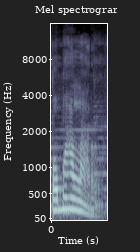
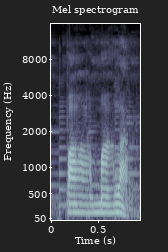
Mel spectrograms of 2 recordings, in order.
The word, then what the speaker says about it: pemalar: Berikutnya di Banjar Kuala itu disebut pemalar. Tapi kalau Banjar Hulu tidak mengenal E-nya jadi A, jadi pamalar.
